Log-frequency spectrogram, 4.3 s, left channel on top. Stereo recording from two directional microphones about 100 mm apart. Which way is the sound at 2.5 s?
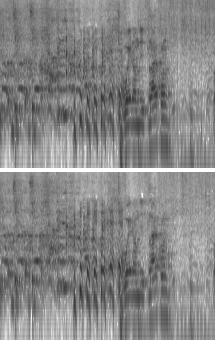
5° left (ahead or behind).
